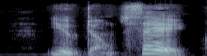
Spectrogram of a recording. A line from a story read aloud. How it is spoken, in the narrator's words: cried Headingly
